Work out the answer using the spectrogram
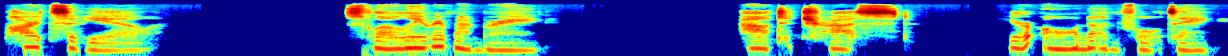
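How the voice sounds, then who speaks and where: A woman softly guiding a sleep meditation in a hushed, breathy whisper, with gentle, soothing delivery in short phrases and long pauses. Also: sits low, steady tone, no echo. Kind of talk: guided sleep meditation, scripted, soft-spoken.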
